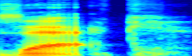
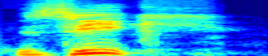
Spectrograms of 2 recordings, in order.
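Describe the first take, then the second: First: The name is said with a short a vowel. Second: The name is said with a long ee vowel. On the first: The speaker calls it right. "it's actually Zach" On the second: The speaker calls it wrong. "It's spelled Zek, but it's actually Zach"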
